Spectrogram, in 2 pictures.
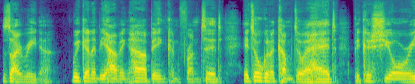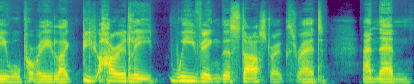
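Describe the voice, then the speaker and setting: A man's voice: mid-range voice, a bit bright, dry recording. Man chatting casually, close dry sound. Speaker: book podcast co-host. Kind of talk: casual book discussion.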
